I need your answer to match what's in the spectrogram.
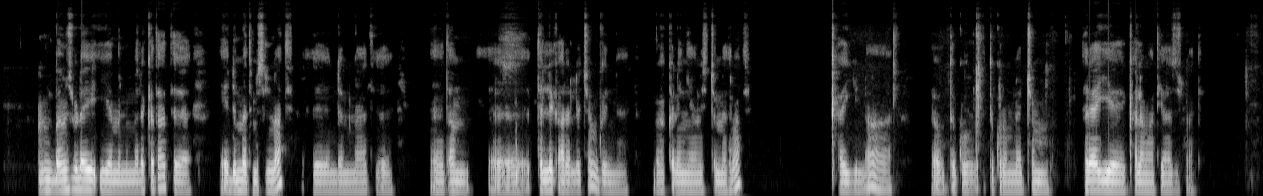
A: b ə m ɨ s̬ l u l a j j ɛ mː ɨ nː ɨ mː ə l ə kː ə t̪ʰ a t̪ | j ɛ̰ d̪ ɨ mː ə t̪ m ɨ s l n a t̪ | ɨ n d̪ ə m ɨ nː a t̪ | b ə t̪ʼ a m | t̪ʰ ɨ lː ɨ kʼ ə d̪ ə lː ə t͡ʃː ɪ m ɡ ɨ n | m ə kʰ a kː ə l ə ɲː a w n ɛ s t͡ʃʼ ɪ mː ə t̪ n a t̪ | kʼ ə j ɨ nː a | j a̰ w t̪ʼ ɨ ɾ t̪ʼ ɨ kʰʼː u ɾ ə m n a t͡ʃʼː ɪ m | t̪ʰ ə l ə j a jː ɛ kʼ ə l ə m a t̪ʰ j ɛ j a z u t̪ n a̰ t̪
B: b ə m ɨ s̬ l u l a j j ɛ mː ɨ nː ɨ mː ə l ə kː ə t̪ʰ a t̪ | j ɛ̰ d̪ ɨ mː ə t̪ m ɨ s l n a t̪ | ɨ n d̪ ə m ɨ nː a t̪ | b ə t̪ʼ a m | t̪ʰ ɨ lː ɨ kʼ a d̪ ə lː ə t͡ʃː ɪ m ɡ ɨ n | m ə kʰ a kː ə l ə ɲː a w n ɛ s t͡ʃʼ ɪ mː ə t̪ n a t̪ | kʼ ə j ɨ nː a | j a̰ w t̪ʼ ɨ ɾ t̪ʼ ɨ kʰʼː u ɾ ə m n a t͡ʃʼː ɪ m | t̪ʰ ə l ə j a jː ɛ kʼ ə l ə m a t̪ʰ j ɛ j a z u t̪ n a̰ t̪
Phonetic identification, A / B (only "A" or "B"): B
